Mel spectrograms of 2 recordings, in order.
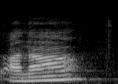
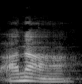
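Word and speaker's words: أنا: This means that the alif is not pronounced in continuous reading but it is to be pronounced in the pausal form. When you pause ana you read the alif.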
